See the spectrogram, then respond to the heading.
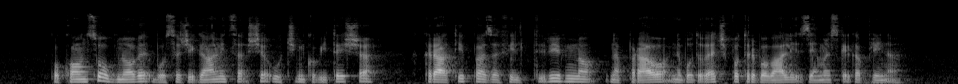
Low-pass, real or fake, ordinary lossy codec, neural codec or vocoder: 19.8 kHz; real; MP3, 48 kbps; none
